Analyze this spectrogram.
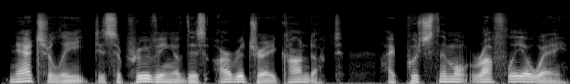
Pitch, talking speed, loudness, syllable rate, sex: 105 Hz, 115 wpm, -17 LUFS, 4.7 syllables/s, male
